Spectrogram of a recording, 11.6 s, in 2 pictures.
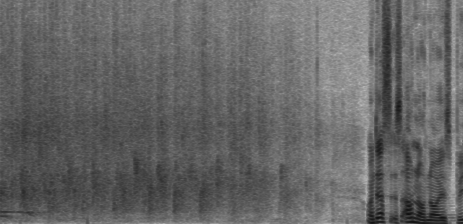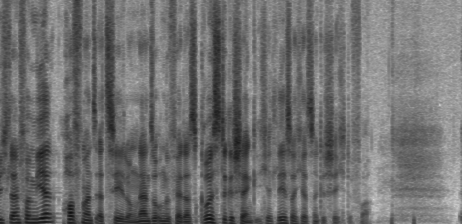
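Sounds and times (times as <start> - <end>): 
audience applause: 0.0 - 4.2
speech: 4.6 - 11.0.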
